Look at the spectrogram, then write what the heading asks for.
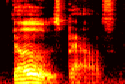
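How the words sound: The first word carries the stress. The speaker calls it wrong. "I'm not hitting those bows"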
